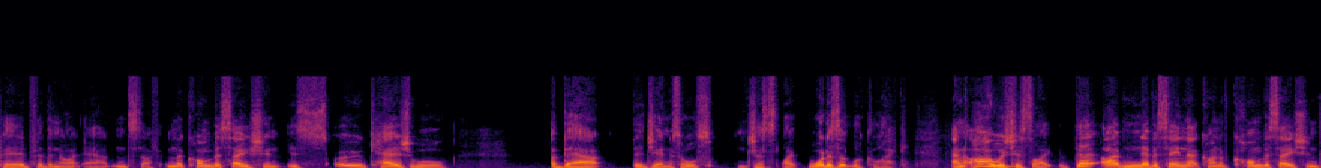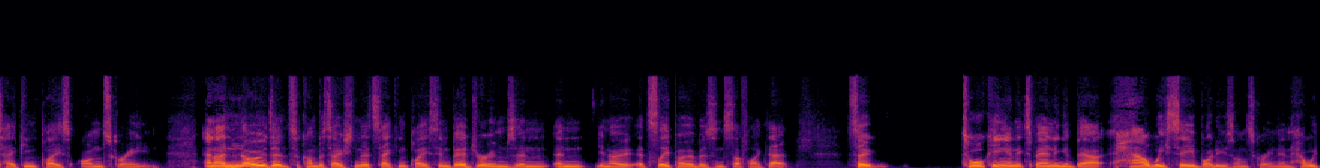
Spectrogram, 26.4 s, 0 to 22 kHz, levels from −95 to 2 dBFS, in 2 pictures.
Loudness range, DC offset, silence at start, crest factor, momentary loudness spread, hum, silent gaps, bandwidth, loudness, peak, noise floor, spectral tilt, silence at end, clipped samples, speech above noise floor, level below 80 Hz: 6 LU; under 0.1%; 0 s; 20 dB; 14 LU; none; none; 12.5 kHz; -29 LUFS; -10 dBFS; -83 dBFS; -6.5 dB/octave; 0 s; under 0.1%; 54 dB; -76 dBFS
